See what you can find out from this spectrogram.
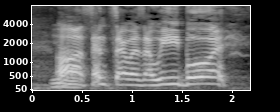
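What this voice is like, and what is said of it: Put-on Scottish brogue accent. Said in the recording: “He's got the big Brog accent”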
